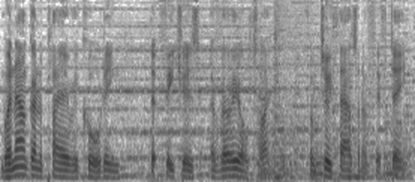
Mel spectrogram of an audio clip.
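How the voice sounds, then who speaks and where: A man's voice: lowish voice, steady tone, brisk, vocal fry, over music. A man hosting a podcast, talking informally about books in a presenter's manner. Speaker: podcast host and crime writer. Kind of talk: chatty book talk and scripted narration.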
